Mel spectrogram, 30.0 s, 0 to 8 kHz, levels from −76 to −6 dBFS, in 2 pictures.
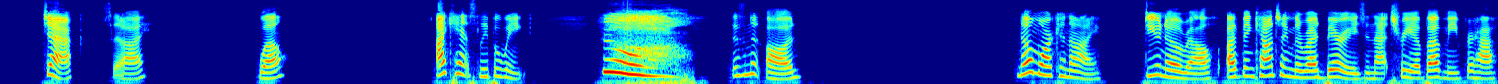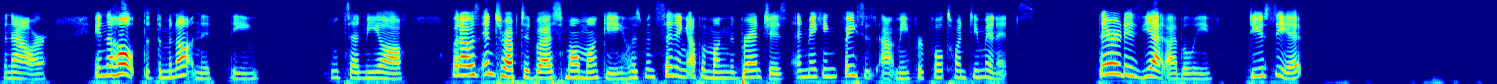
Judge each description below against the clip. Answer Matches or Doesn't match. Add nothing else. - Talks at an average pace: Matches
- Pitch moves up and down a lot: Matches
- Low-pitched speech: Doesn't match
